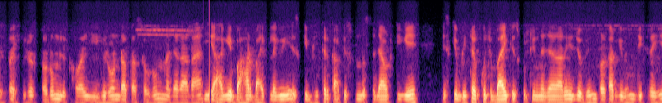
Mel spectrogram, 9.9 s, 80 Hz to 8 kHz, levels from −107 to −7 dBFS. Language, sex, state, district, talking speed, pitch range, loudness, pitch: Hindi, female, Bihar, Araria, 260 wpm, 100-105 Hz, -21 LUFS, 100 Hz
